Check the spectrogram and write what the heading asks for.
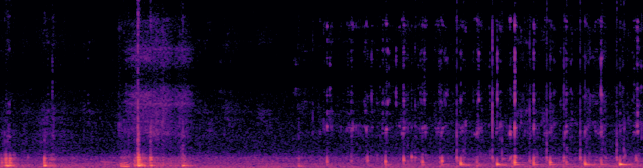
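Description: Tap water glugging out of a plastic jug into a car's plastic coolant expansion tank, a quick run of short pops from about four seconds in. A few knocks in the first two seconds as the gravel-filled tank is handled.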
